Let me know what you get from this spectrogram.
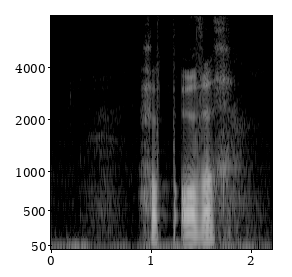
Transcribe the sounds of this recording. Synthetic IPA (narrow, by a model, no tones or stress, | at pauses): hɔpoːʋəʁ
